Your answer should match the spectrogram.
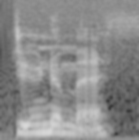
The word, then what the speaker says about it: dunamis: And this word is pronounced in the Greek dunamis, and it's a very important word.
